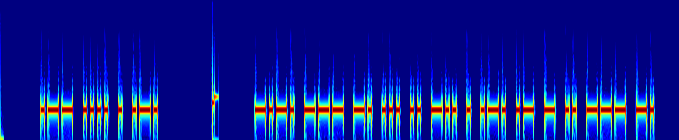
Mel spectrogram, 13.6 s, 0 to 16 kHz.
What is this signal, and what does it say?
Morse code, heard as a keyed tone, about 17 wpm, 700 Hz. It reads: WHER CONSIDERATION
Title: Sentences from Top 1500 Words - New Word Drill - 17wpm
